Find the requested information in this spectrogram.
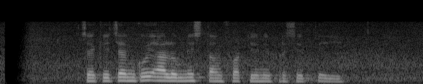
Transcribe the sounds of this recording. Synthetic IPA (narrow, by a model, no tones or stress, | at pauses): d͡ʒ̥akit͡ʃankuialumnist̪anfɔrt̪unifərsit̪i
